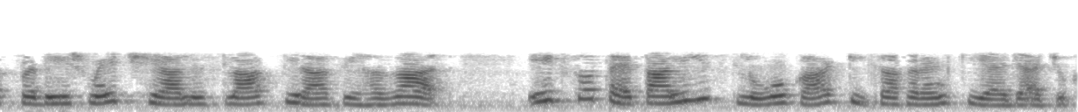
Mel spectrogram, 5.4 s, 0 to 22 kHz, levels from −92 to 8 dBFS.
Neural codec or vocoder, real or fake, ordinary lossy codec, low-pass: none; real; Opus, 32 kbps; 3.6 kHz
